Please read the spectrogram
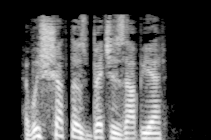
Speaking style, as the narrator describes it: Ashford snapped

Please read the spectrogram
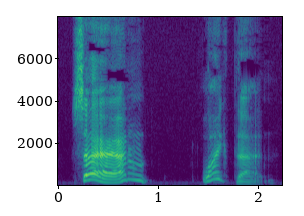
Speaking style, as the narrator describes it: Havemeyer exclaimed, rising resentfully

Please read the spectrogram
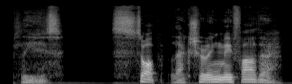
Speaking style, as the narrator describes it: Kynes whispered

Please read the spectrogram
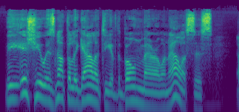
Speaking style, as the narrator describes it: Eldon Rosen said huskily

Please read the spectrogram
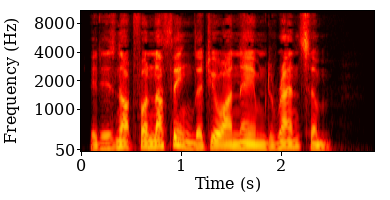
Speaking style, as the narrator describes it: said the voice

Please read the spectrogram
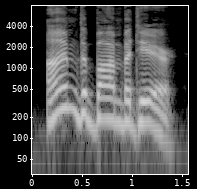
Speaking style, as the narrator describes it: Yossarian cried back at him

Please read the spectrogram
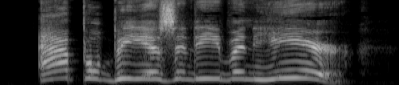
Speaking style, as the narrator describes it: Clevenger pointed out triumphantly

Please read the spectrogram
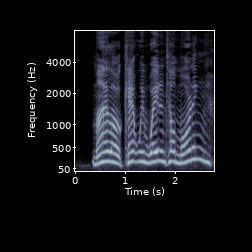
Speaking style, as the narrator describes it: Yossarian pleaded

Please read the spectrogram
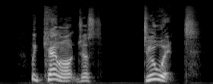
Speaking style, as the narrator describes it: Paul barked

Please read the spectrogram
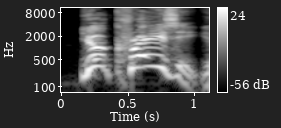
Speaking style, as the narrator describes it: Yossarian shouted angrily at Dunbar

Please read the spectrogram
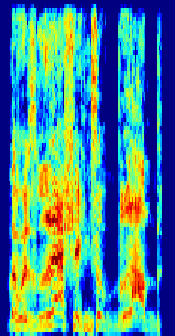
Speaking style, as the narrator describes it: said Jack, laughing and shuddering

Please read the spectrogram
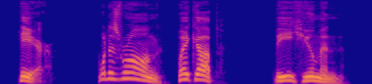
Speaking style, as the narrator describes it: say sharply to yourself mentally

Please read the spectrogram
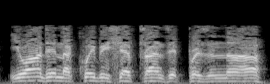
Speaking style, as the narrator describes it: Several of them at once flew at the offender like a pack of dogs, yelling in unnaturally loud voices

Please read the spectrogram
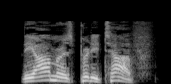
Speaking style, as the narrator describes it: Juarez said

